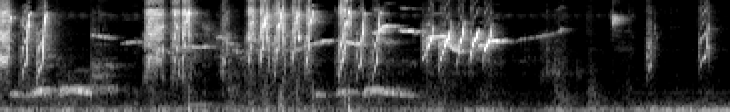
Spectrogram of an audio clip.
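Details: Black-naped monarch in a lure and training recording. Bursts of harsh, buzzy chattering notes come in rapid series. A few separate whistled slurs and a low hum run between the bursts.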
